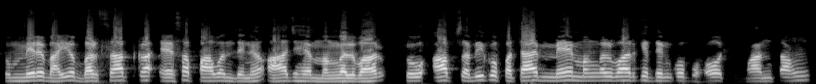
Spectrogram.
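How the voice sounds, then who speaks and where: A man with a notably high voice talks to his viewers in a relaxed family vlog. He is chatty and playful, slipping into sing-song teasing with the kids. The sound is dry and close. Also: a little slow, hardly any pauses, no echo, muffled recording. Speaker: family vlogger. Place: home, indoors and rooftop.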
